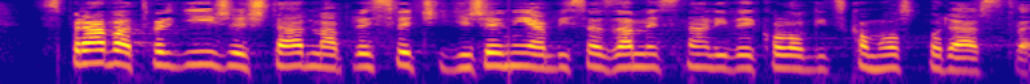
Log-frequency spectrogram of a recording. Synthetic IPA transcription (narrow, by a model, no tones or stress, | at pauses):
spɾaːʋat̪ʋr̩ɟiːʒɛʃt̪aːd̪maːpɾɛsʋɛt͡ʃiɟʒɛniabisazamɛst̪nalivɛkɔlɔɡit͡skɔmɦɔspɔd̪aːɾst̪ʋɛ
